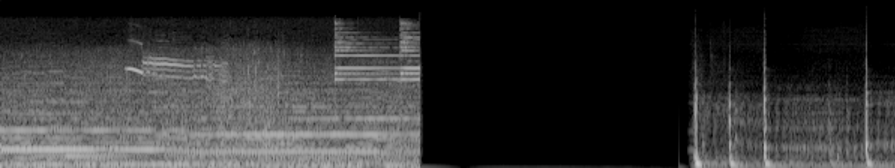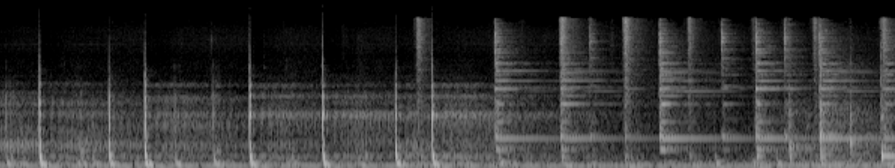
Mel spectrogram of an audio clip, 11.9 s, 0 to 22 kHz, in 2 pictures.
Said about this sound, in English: We are getting to that point where we've got about 15 seconds here, and I think I hear the sound of the foghorn and the lights coming.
